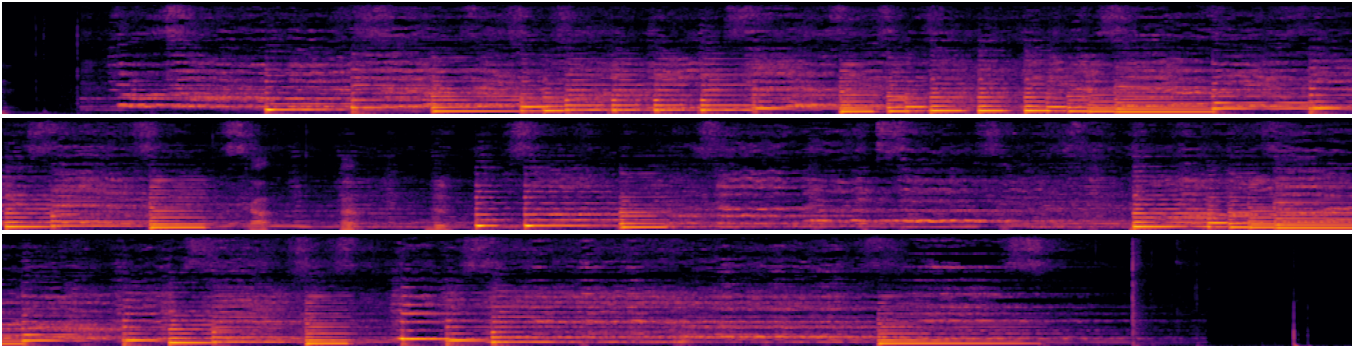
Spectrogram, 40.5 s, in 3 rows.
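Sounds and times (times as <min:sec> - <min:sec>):
alto singing a Sanctus: 0:00.8 - 0:39.0.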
